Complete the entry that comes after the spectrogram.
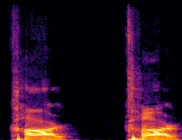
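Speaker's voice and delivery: খার said with a wide-open, held "ar"; open-mouthed AR. Shown as a demonstration. Teacher showing learners how to say it, খার with an open "ar". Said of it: "এইভাবে বলতে হবে".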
